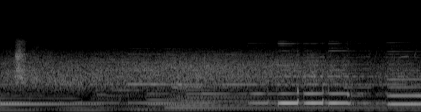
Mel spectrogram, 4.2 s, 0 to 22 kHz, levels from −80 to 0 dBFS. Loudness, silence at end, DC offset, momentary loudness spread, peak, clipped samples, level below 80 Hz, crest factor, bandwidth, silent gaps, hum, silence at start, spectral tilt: -41 LUFS; 0 s; under 0.1%; 8 LU; -26 dBFS; under 0.1%; -74 dBFS; 16 dB; 6.4 kHz; none; none; 0 s; -3.5 dB/octave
